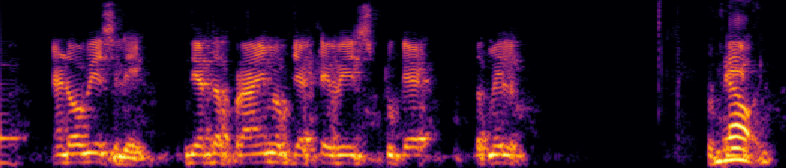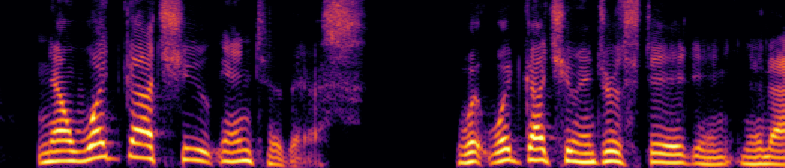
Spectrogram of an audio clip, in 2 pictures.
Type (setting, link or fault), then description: link, video call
